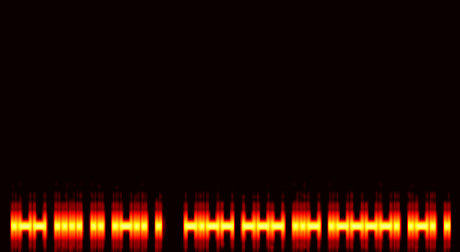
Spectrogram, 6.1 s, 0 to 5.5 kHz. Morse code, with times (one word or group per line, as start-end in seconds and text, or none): 0.2-2.1 WHILE
2.5-6.0 YOU'RE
